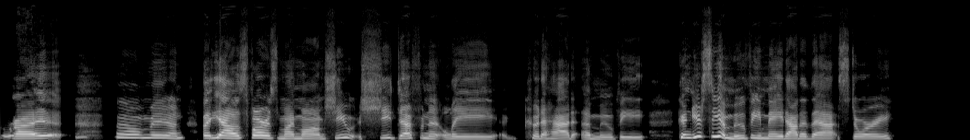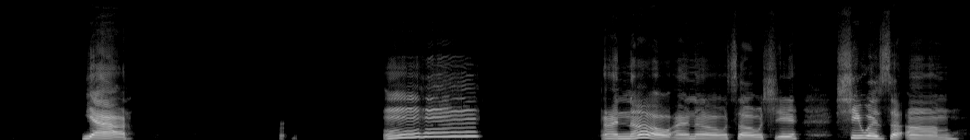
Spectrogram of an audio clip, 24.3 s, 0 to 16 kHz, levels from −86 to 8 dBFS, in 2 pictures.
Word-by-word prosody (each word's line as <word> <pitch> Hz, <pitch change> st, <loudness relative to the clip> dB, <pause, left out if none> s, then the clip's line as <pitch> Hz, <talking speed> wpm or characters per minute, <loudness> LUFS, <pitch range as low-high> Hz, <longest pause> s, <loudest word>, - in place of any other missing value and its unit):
Right? 270 Hz, +5 st, +6 dB, 0.7 s
Oh, 345 Hz, -3 st, -1 dB
man. 300 Hz, -3 st, -1 dB, 0.2 s
But, 285 Hz, -1 st, +4 dB
yeah, 290 Hz, -3 st, +8 dB
as 265 Hz, +2 st, 0 dB
far 300 Hz, -1 st, +7 dB
as 270 Hz, -1 st, -1 dB
my 245 Hz, -1 st, 0 dB
mom, 235 Hz, -2 st, -1 dB
she 285 Hz, +8 st, -5 dB
w 465 Hz, +7 st, -5 dB
she 295 Hz, +2 st, -6 dB
definitely 230 Hz, -5 st, -2 dB, 0.3 s
coulda 240 Hz, -4 st, -2 dB
had 215 Hz, -3 st, 0 dB
a 205 Hz, +1 st, -3 dB
movie. 185 Hz, -2 st, -6 dB, 0.4 s
Can 335 Hz, -3 st, +1 dB
you 445 Hz, +5 st, +6 dB
see 465 Hz, +1 st, +4 dB
a -, -, +6 dB
movie 270 Hz, +1 st, 0 dB
made 245 Hz, -1 st, 0 dB
out 235 Hz, 0 st, +4 dB
of 240 Hz, -1 st, -2 dB
that 225 Hz, -1 st, 0 dB
story? 235 Hz, +4 st, -5 dB, 2.0 s
Yeah. 225 Hz, -4 st, +3 dB, 1.9 s
Ri -, -, -22 dB, 1.2 s
Mhm. 435 Hz, -, -4 dB, 1.5 s
I 240 Hz, +1 st, -2 dB
know, 245 Hz, -, +1 dB
I 220 Hz, +1 st, -4 dB
know. 215 Hz, -2 st, -3 dB
So 210 Hz, -1 st, -2 dB
she 230 Hz, +2 st, -5 dB, 0.4 s
she 295 Hz, -3 st, -2 dB
was, 255 Hz, -3 st, +1 dB
uh, 215 Hz, -3 st, +2 dB
um 195 Hz, -1 st, -5 dB
245 Hz, 100 wpm, -23 LUFS, 220-290 Hz, 2.0 s, yeah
